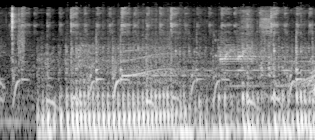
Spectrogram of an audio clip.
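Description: A motorcycle engine kicks in after a brief pause and runs loud and close with a steady, throbbing rumble as the bike pulls away.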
